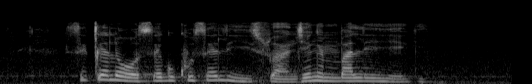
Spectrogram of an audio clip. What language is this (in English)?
Swati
